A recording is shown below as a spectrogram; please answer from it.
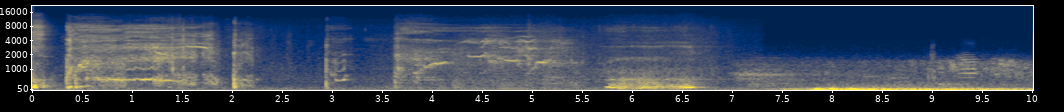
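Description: A person coughing and wheezing in short broken bouts, then a steady low rumble that sets in near the end.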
